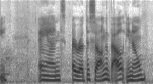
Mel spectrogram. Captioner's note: dog barks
